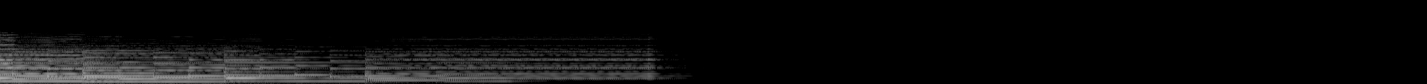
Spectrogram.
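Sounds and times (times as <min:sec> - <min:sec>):
musical accompaniment: 0:00.0 - 0:06.6.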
